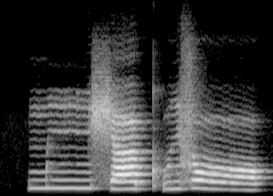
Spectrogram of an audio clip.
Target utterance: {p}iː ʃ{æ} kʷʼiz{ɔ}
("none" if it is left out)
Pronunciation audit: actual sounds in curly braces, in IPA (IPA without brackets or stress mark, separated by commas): m, a, ɔː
